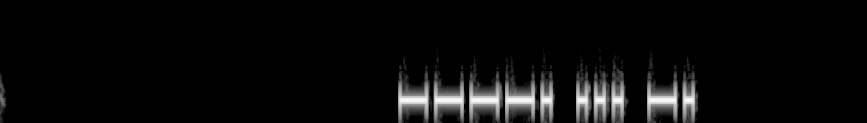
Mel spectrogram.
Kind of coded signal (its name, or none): Morse code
